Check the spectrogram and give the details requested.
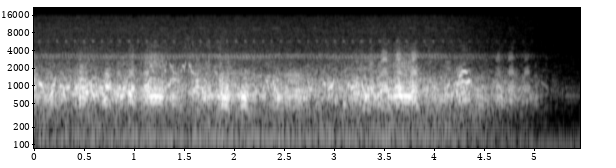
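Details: Snow geese, a group flying past at Chincoteague, Virginia, calling at medium-close range: a dense overlapping chorus of nasal honks and yelping notes, many birds calling at once, fading out near the end.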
